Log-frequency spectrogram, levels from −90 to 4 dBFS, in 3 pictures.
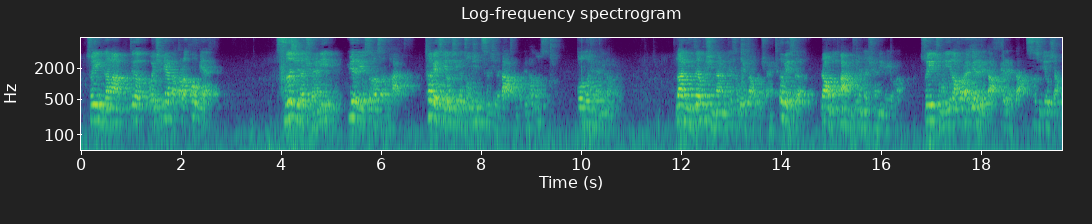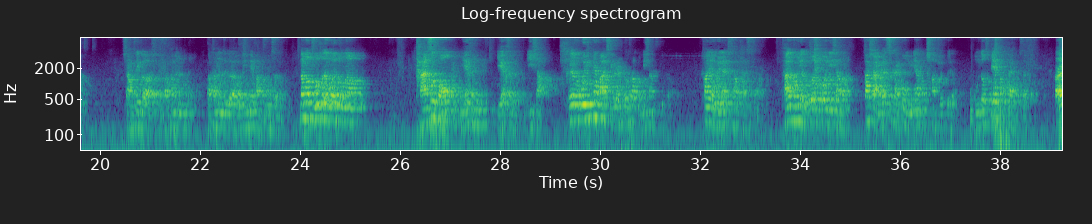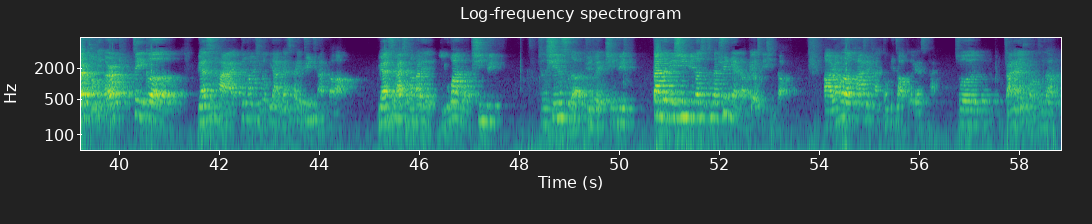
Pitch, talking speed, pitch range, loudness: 185 Hz, 290 characters per minute, 150-210 Hz, -16 LUFS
